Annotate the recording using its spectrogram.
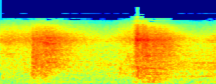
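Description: Two quick swishes of a karate gi's cotton cloth during fast kata moves. The second, about a second and a half in, ends in a sharp smack.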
